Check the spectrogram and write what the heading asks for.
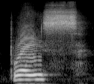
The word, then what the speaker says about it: brace: blood pressure sure okay brace the c e sounds like an S brace and don't forget to get the r in there instead of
